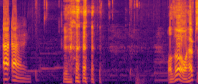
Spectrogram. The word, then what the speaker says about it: Aang: And it's like, it's Ang, not Ong. And it's like, and I used to make the joke back at him, doing a little Key and Peele joke. You're both wrong. It's Ang.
